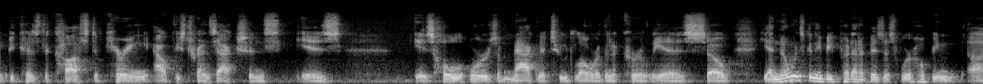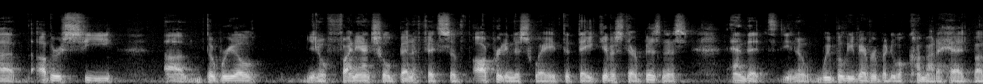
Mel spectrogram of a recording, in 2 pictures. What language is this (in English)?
English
